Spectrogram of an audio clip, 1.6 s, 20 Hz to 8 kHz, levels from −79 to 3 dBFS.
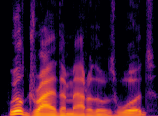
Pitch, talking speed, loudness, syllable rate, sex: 110 Hz, 265 wpm, -19 LUFS, 6.3 syllables/s, male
